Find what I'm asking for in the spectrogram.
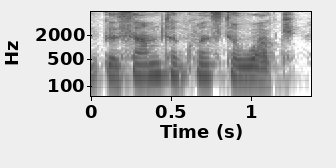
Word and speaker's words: Gesamtkunstwerk: 这个词在德语里面发音是 Gesamtkunstwerk，在英语里面直译为 The Total Artwork。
